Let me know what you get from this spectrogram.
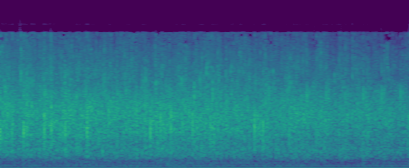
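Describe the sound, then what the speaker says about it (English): A round of audience applause for an honoree at a talk, steady and fairly soft, sounding from a roomful of people clapping together for several seconds. "Give him a round of applause, please."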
